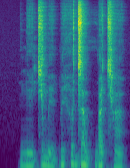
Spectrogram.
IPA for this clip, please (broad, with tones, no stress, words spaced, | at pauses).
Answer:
n̪ĩ˨˩ t͡ɕə˦me˨˩ pe˧hə˥˧ d͡za˥˧w hwa˦t͡ɕʰã˨˩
